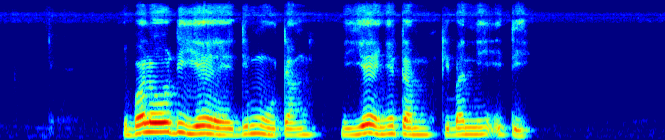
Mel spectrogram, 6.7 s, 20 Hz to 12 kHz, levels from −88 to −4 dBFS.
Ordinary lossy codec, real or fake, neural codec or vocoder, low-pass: Opus, 24 kbps; fake; autoencoder, 48 kHz, 128 numbers a frame, DAC-VAE, trained on Japanese speech; 10.8 kHz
